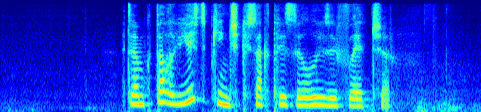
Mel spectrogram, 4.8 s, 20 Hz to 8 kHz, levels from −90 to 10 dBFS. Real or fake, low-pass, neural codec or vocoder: fake; 7.2 kHz; codec, 16 kHz in and 24 kHz out, 0.6 kbps, FocalCodec, streaming, 4096 codes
